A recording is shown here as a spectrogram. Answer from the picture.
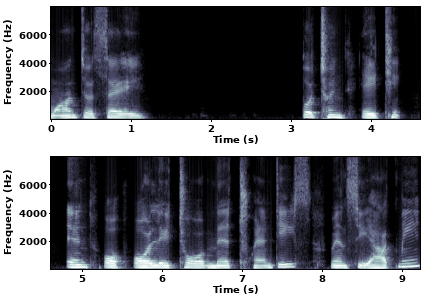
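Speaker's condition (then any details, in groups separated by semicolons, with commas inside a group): Cerebral palsy; affects speech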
